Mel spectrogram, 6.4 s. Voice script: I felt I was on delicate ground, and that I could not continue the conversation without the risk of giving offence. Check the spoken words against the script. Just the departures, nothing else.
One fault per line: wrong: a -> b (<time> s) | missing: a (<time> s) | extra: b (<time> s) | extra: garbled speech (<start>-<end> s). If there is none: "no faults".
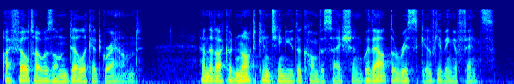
no faults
